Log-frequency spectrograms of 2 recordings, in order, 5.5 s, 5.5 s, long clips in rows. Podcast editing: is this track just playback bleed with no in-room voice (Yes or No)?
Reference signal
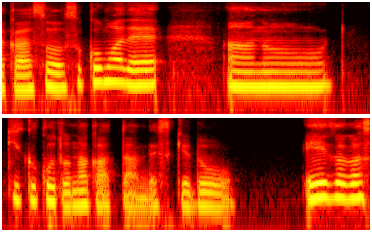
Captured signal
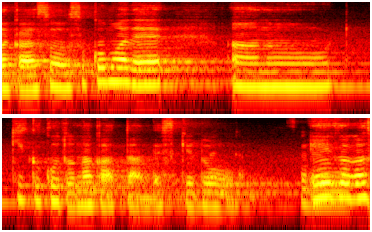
No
